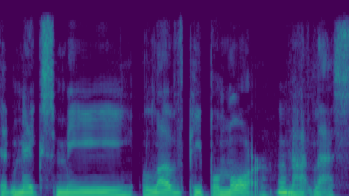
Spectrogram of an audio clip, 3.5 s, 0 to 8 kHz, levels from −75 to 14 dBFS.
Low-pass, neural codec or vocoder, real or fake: 7.2 kHz; codec, 44.1 kHz, 7.8 kbps, Pupu-Codec; fake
